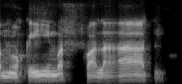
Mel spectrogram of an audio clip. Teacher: स्वाद thick letter, मुकीमुस्सला, ला को गोल नहीं करना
